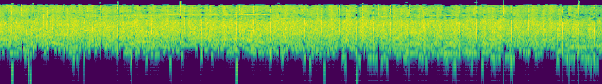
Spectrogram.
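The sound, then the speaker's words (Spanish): A crowd applauds steadily and loudly in an ovation honoring Patricio Barto, a dense, sustained wash of many hands clapping with no pauses, continuing unbroken throughout without any voices standing out. “Bueno, vamos a prolongar esta ovación que acabamos de escuchar para honrar a Patricio Barto.”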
